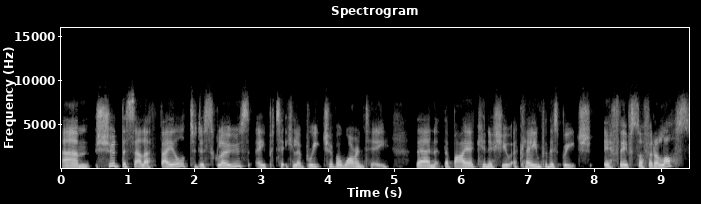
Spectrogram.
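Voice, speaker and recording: A woman with a Liverpool accent at a fairly high pitch, fairly even intonation, a moderate pace and hardly any pauses, in a dry, close sound with no echo. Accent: Liverpool (Scouse) English. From Liverpool, England. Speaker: solicitor. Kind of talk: interview. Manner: hesitant, many fillers.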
